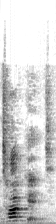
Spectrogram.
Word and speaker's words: talked: Talked, no talked, talked.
